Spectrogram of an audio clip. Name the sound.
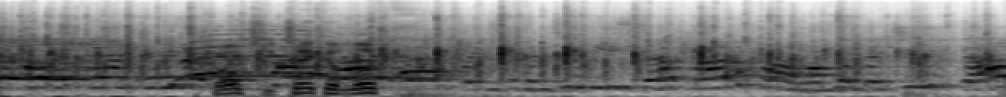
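audience applause for bowler Daria Pyle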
